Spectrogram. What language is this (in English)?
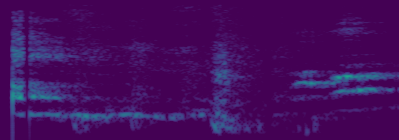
Chinese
